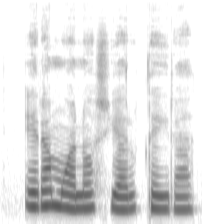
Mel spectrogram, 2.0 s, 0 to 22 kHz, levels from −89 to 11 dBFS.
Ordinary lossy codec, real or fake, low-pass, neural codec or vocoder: none; real; none; none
